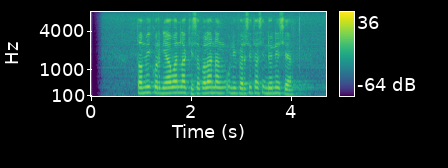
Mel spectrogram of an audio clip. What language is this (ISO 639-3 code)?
jav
